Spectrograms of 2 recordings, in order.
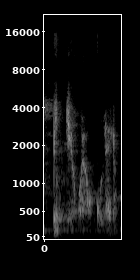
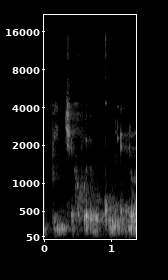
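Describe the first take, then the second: First: Breathy whispered curse at the game. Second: Said in the usual way. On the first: Real, not acted. Cursing the game in a whisper. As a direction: hiss it under your breath.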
